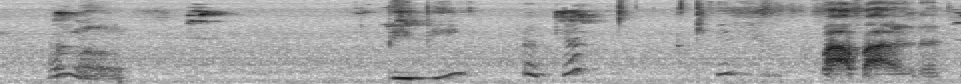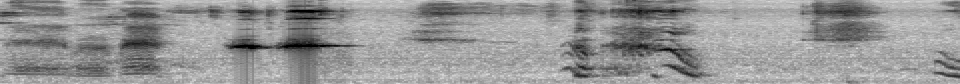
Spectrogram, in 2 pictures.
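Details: A pet Amazon parrot having a lively day gives a string of short rising and falling whistles, then a loud, clear whistle midway, with chattering sounds and a person's voice praising it.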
